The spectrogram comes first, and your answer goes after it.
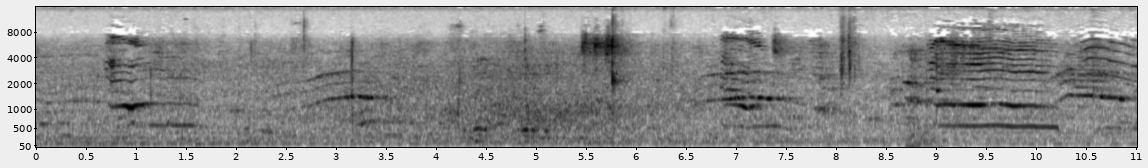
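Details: Active kitten that roams and searches for food while its siblings hide and sleep; several high, arching meows repeat through the recording, some rising and falling, alongside a person's voice and outdoor background noise.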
